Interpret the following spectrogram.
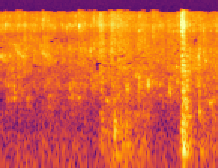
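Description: Faint trickle of lake overflow water running through the Delius tunnel's overflow shaft beneath steel grating; it runs because the lake is high after much rain. A brief voice-like sound comes near the end.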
